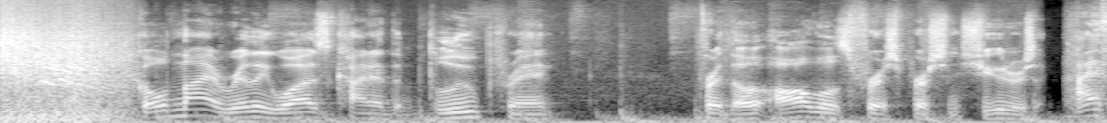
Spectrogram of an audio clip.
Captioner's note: gunfire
